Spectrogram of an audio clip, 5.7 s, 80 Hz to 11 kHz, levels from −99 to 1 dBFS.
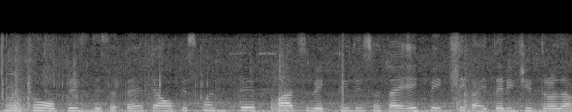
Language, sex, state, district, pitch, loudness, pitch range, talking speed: Marathi, female, Maharashtra, Aurangabad, 245 Hz, -29 LUFS, 230-255 Hz, 180 wpm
